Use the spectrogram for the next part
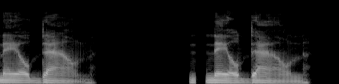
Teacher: So it's pronounced exactly the same as nail down, but if you say it together, that D is used for both. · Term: one D sound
